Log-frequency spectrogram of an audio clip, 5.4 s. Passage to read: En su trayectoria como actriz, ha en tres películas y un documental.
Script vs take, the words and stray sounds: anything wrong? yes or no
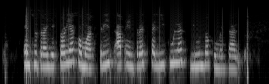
no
